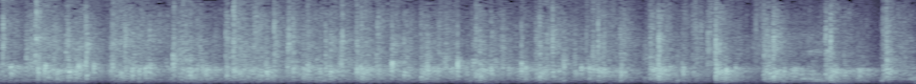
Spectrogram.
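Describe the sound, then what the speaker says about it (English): Dense audience applause fills the space with steady, loud clapping from many hands, while a voice speaks briefly over it. "Let's give her another round of applause."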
